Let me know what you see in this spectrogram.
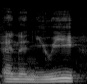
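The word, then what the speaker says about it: NNUE: know in 2021 stockfish n and ue uh and it's pronounced like a new or a new or whatever and leela are some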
